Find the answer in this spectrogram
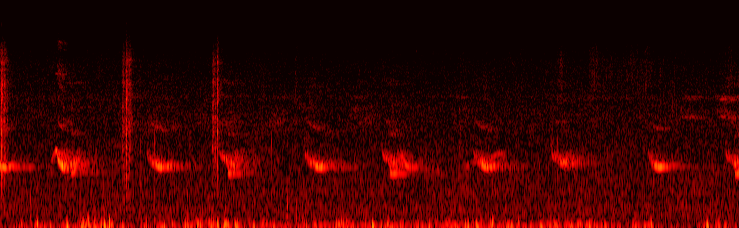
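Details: Wild resplendent quetzal in the Altos de Chiapas repeats a soft, downslurred whistle roughly every second, about eight times in a row. Scattered clicks and steady low background noise accompany the calls.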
